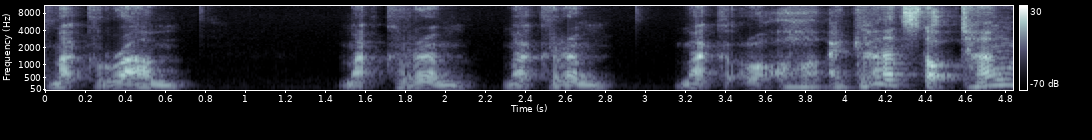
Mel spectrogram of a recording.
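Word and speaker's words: Markram: mac mark mark room i think it's pronounced makaram oh i can't stop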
